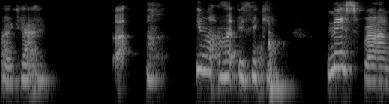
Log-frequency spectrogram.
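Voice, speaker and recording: A woman speaks in a somewhat breathy voice. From northern UK. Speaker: primary school teacher. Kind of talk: online lesson for young children. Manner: animated.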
